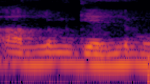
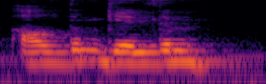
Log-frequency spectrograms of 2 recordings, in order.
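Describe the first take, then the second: First: A long doubled l replaces the d. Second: A d follows the l in each word. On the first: This is how some dialects say it. "L ikizleşir" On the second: This is the written standard form. "yazılır"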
